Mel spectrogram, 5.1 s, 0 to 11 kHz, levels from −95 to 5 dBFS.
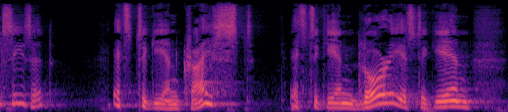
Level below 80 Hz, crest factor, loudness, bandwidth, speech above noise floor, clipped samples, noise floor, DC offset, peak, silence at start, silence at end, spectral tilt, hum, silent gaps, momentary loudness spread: -70 dBFS; 18 dB; -33 LUFS; 10 kHz; 32 dB; under 0.1%; -65 dBFS; under 0.1%; -16 dBFS; 0 s; 0.15 s; -4.5 dB/octave; none; none; 11 LU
